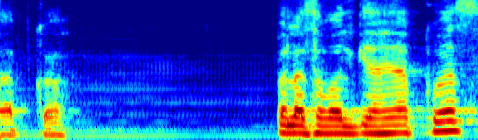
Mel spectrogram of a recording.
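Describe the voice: A man speaks with a fairly high pitch and ordinary pitch variation. His voice is hoarse, with a dark, mellow tone.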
